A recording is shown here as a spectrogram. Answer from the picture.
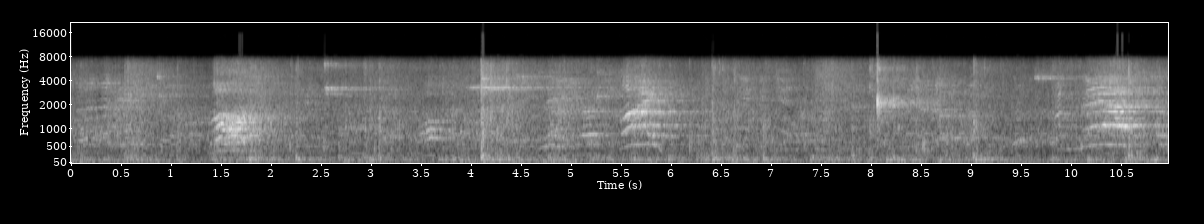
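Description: Volleyball rally in a large echoing gym: players shout calls several times, the ball is struck with two sharp smacks about four seconds apart, and sneakers give brief high squeaks on the hardwood court, over a steady low rumble of the hall.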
